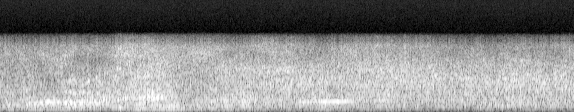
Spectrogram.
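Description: City street traffic: a steady wash of road noise, a little louder in the first three seconds.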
